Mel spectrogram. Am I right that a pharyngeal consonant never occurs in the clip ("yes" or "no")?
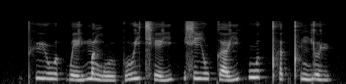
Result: yes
